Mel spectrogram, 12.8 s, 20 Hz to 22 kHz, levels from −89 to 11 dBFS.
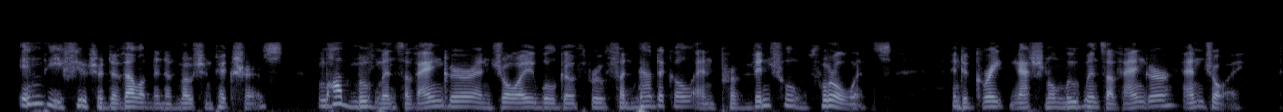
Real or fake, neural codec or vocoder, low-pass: fake; codec, 16 kHz, 4 kbps, FunCodec, trained on LibriTTS, 50 frames a second; 5.4 kHz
